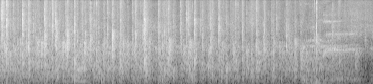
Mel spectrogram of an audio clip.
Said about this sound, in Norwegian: Shabana Rehman, hjertelig velkommen. Gi henne gjerne en applaus.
